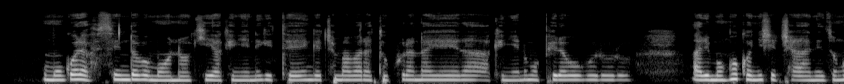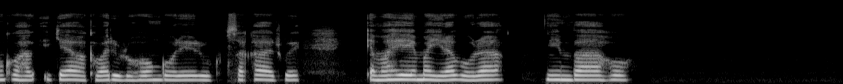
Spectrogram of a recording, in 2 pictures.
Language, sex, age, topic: Rundi, female, 25-35, agriculture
